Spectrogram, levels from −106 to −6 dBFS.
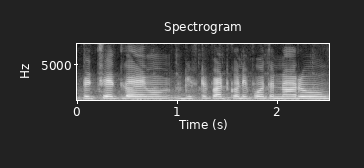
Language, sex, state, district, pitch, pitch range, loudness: Telugu, male, Andhra Pradesh, Anantapur, 275 Hz, 265-280 Hz, -17 LUFS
